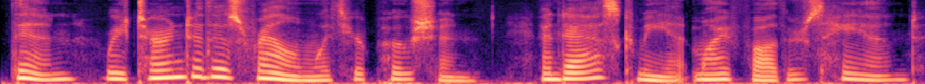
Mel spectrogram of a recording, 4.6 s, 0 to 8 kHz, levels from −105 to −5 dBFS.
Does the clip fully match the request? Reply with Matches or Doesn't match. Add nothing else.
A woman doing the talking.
Matches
